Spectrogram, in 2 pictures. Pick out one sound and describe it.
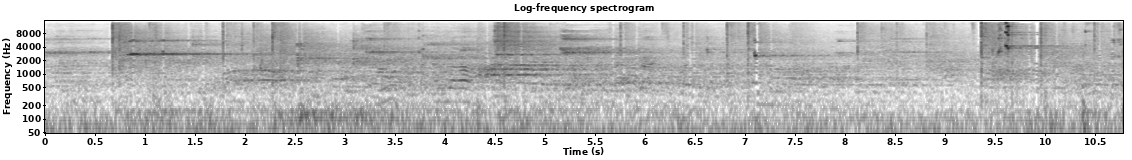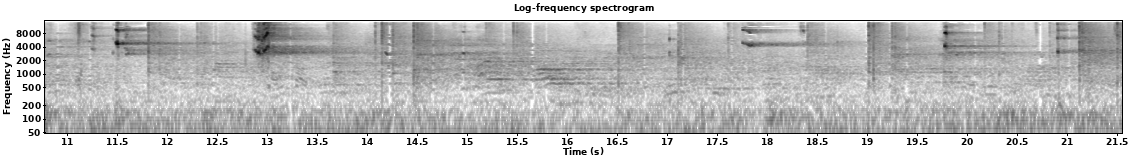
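Men call out to each other across an echoing hall.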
